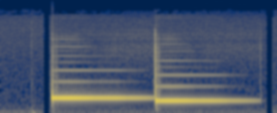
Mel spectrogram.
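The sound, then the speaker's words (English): An airplane fasten-seatbelt chime: two clear bell-like tones, the first slightly higher and the second a touch lower, each ringing out for about a second with no voices around. “At least I don't think those were in use, those chimes to buckle your seatbelt.”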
